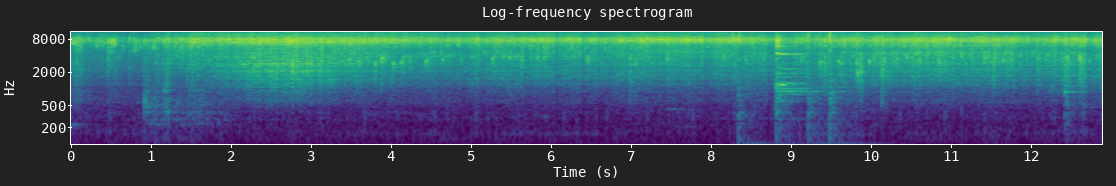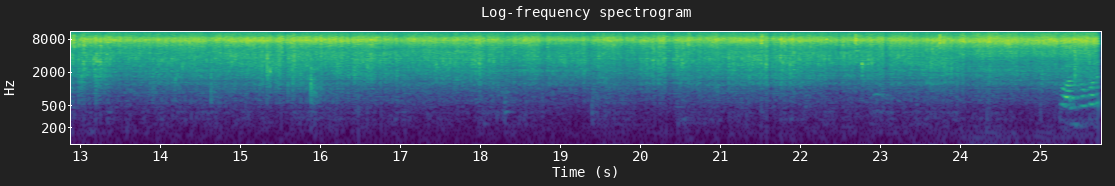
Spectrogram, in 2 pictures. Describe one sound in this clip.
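Potatoes sizzle as they fry in hot oil.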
